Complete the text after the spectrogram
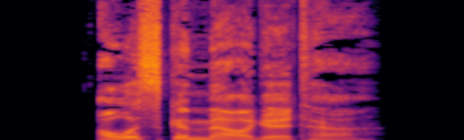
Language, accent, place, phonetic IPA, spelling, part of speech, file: German, Germany, Berlin, [ˈaʊ̯sɡəˌmɛʁɡl̩tɐ], ausgemergelter, adjective, De-ausgemergelter.ogg
- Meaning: 1. comparative degree of ausgemergelt 2. inflection of ausgemergelt: strong/mixed nominative masculine singular 3. inflection of ausgemergelt: strong genitive/dative feminine singular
